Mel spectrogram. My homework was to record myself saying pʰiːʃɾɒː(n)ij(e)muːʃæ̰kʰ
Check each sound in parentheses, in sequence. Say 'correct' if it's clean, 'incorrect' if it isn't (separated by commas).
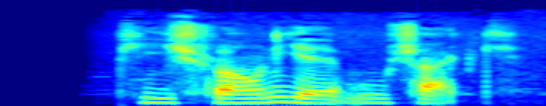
correct, correct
